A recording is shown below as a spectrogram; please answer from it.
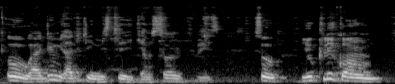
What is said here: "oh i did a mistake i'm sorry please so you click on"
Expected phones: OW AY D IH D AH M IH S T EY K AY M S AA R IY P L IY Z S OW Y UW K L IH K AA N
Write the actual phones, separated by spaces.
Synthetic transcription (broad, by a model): OW AY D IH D AH M IH S T EY K AY M S AA R IY F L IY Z S OW Y UW K L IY K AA N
